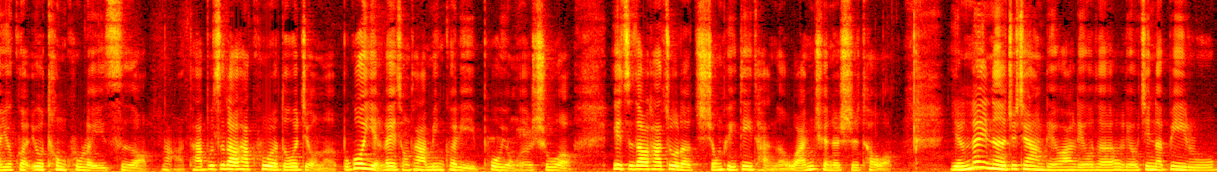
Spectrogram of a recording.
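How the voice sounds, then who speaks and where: A woman telling a story and adding spiritual commentary, trailing her sentences with drawn-out particles. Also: medium pitch, a little mellow.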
